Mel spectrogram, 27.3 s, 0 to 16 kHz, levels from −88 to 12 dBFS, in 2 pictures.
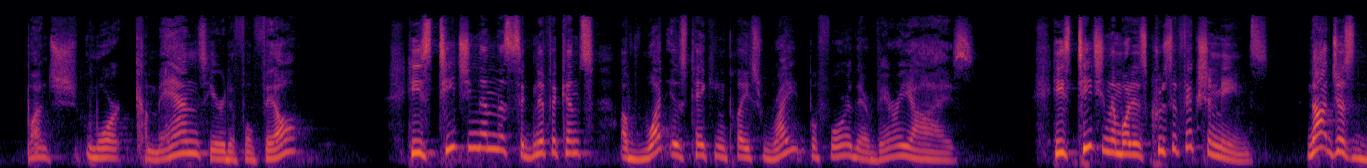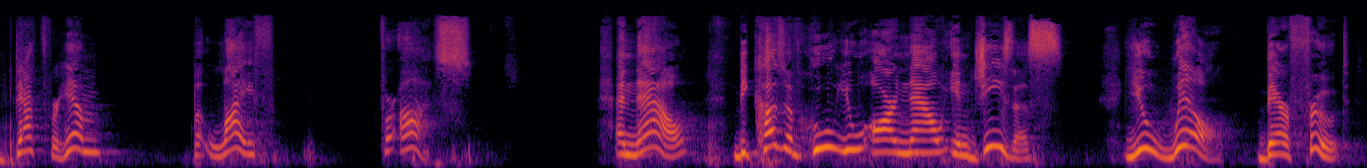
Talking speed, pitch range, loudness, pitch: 110 wpm, 165-275 Hz, -27 LUFS, 225 Hz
